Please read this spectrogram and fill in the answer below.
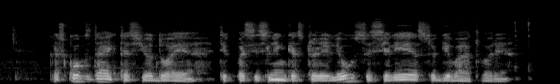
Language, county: Lithuanian, Panevėžys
